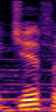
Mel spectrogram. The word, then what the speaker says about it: GIF: I say GIF. It's supposed to be JIF according to the creator of the format.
